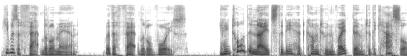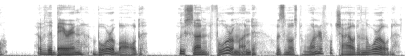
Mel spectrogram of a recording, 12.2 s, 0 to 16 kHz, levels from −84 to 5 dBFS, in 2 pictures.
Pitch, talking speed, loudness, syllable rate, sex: 115 Hz, 200 wpm, -22 LUFS, 5.5 syllables/s, male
